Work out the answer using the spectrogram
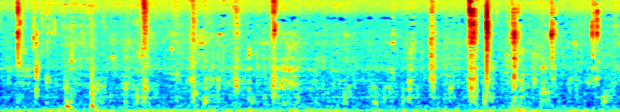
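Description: Close-miked eating: chewing of grilled pork belly and roast chicken with wet mouth clicks and lip smacks, scattered irregularly and fairly quiet.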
